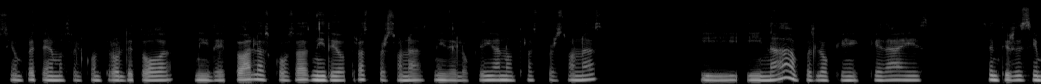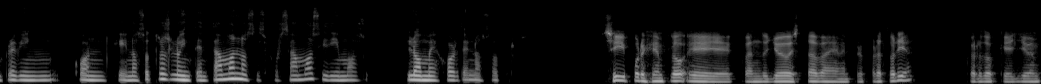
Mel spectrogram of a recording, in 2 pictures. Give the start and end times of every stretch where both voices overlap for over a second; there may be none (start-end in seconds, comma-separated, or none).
none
